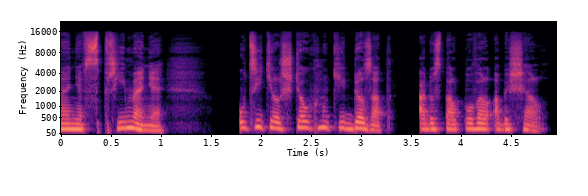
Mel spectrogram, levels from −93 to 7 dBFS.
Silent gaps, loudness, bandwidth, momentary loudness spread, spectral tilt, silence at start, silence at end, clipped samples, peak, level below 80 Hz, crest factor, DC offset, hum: 1.57-1.78 s, 3.38-3.59 s; -25 LUFS; 16 kHz; 9 LU; -5 dB/octave; 0 s; 0.1 s; under 0.1%; -8 dBFS; -64 dBFS; 16 dB; under 0.1%; none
